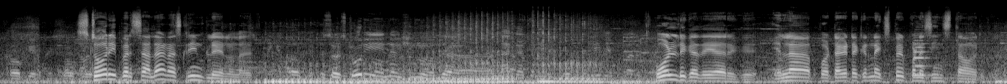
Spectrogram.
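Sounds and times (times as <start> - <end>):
man speaking: 6.6 - 9.8.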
